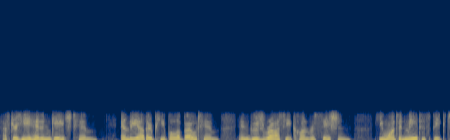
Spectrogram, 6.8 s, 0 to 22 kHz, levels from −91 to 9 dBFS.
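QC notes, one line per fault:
throughout, Opus voice compression: nothing above 4.3 kHz, and coarse excitation coding leaves speech hoarse and robotic, unlike a plain low-pass; fits narrowband SILK near 8 kbps.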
